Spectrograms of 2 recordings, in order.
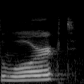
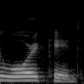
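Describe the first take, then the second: First: The word is said as one syllable. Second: The word is said as two syllables. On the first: The speaker calls it right. "with one syllable only" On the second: The speaker calls it wrong. "we all imagine that the pronunciation is worked. So we have two syllables"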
